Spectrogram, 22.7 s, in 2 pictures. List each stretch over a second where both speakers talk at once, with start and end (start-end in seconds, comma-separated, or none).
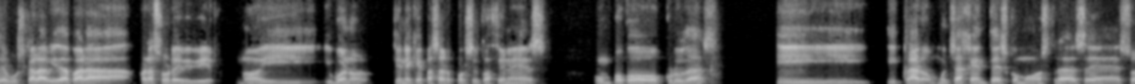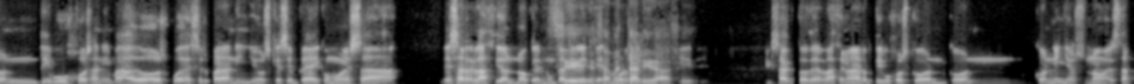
16.9-18.4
